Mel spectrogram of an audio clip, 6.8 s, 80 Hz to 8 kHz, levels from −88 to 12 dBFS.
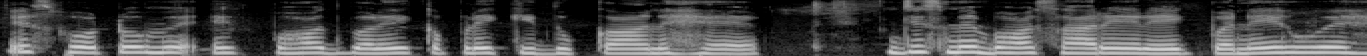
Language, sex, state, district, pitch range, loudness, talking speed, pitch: Hindi, female, Jharkhand, Deoghar, 240-280 Hz, -13 LUFS, 150 wpm, 255 Hz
